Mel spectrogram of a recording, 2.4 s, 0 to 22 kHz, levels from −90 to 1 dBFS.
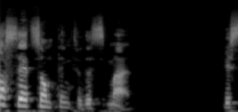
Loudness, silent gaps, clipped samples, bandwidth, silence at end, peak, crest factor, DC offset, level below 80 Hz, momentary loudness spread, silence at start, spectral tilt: -32 LUFS; 1.36-2.22 s; under 0.1%; 13 kHz; 0 s; -12 dBFS; 20 dB; under 0.1%; -66 dBFS; 18 LU; 0 s; -2 dB/octave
